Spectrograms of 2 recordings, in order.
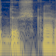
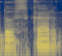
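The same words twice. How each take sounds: First: दुष्कर with a clear "sh", as "dushkar"; correct sibilant. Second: दुष्कर said with "s", as "duskar"; wrong sibilant. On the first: Teacher correcting students, दुष्कर said as "dushkar". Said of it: "पेट पर हुआ श वाला". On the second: Teacher showing the error, दुष्कर said as "duskar". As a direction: swap the "sh" in दुष्कर for a plain "s". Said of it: "नहीं होता". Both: Shown as a demonstration.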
